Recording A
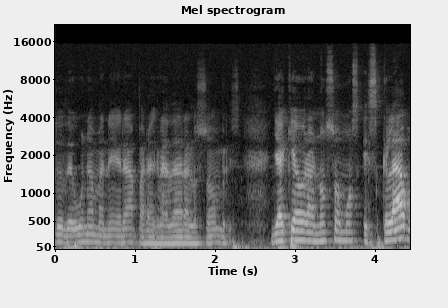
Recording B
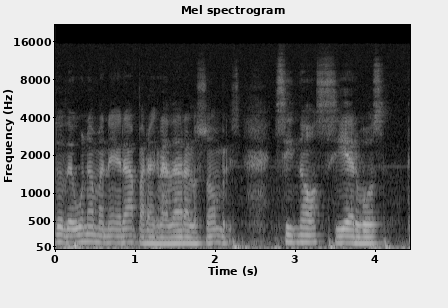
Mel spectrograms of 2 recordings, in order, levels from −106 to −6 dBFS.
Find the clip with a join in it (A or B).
B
